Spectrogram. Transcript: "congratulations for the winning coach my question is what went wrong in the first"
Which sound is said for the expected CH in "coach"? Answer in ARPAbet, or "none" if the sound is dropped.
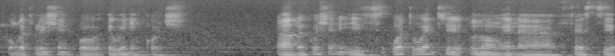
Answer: CH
